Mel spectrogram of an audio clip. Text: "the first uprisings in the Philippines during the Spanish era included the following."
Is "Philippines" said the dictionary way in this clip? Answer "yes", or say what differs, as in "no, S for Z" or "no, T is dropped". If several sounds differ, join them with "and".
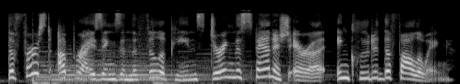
yes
